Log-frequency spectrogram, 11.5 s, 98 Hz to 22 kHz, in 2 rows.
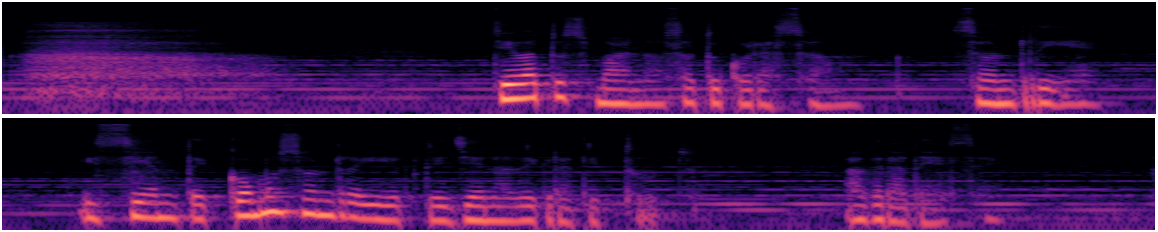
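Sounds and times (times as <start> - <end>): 
forceful exhale during a breathing exercise: 0.0 - 2.1
speech: 2.5 - 5.6, 6.2 - 9.3, 10.0 - 10.9.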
